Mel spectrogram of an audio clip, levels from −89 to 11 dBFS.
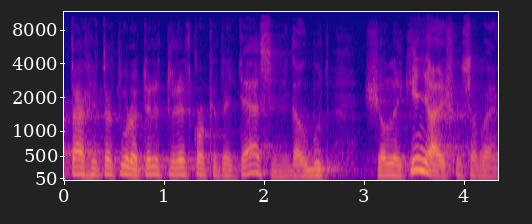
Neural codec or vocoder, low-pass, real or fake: none; 10.8 kHz; real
